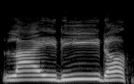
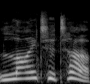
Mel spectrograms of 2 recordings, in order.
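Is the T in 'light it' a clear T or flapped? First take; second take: flapped; clear T. First: It is said in a North American accent with flapped Ts. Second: It is said in a British accent with clear Ts.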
